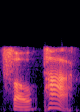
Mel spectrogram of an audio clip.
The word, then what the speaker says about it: faux pas: o does the work X is silent in faux pas yeah we've made a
